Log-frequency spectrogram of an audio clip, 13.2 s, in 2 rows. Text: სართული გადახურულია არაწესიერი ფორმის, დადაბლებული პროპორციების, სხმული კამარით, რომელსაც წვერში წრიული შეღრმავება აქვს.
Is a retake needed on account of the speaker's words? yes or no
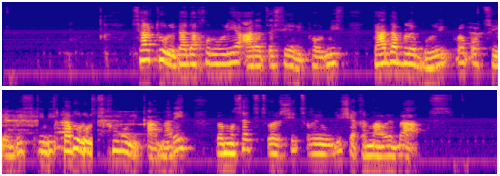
yes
